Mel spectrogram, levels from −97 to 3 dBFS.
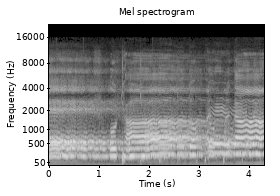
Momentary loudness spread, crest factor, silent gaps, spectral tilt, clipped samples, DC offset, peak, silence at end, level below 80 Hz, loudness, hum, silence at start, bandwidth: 5 LU; 14 dB; none; -5 dB/octave; under 0.1%; 0.6%; 0 dBFS; 0 s; -46 dBFS; -15 LUFS; none; 0 s; 14 kHz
